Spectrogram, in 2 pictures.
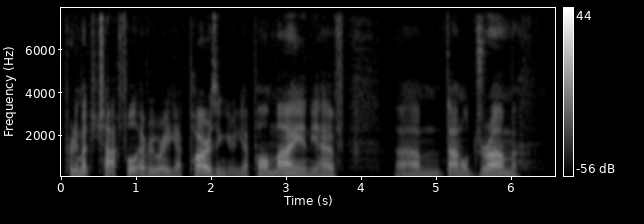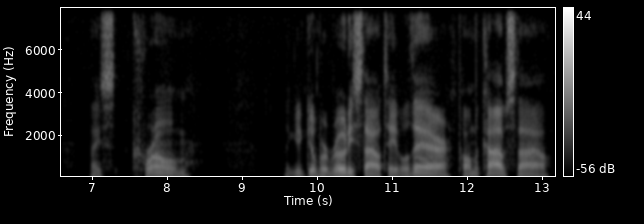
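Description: Walking through a large indoor auction showroom crammed with furniture, a man from the auction house casually names items and lots for a preview, in an offhand manner. His lowish voice is slow, creaky and clean. Although he's filmed off screen on a handheld phone camera, the sound is clean, studio-like, with no room sound.

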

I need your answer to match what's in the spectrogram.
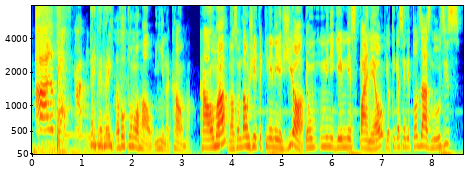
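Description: A man from Brazil giving excitable, joking commentary while playing a horror game, shouting when he gets scared. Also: sits high, quick pace, faint music behind. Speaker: gaming YouTuber. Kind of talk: let's play commentary.

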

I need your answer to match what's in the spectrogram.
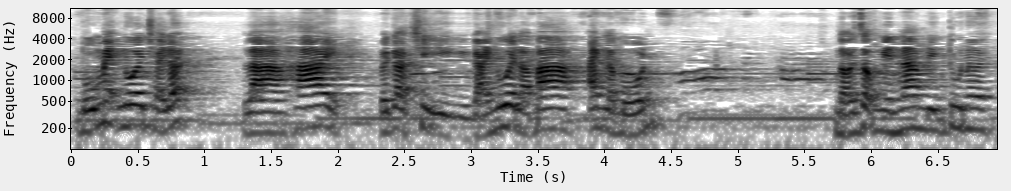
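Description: Over background music in a roomy space, a young YouTuber from Bac Ninh, northern Vietnam, speaks in a high, steady voice at normal speed. With a Northern Vietnamese accent, he chats casually on a livestream, reading viewers' comments and questions aloud and teasing them while he answers.

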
